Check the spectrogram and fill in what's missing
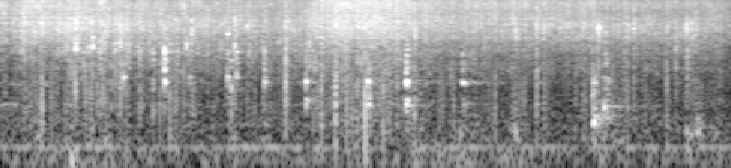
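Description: Lamb cooking with garlic and onions in olive oil in a pan, a continuous close sizzle broken by frequent clicking stirs and spatula scrapes, no voices.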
